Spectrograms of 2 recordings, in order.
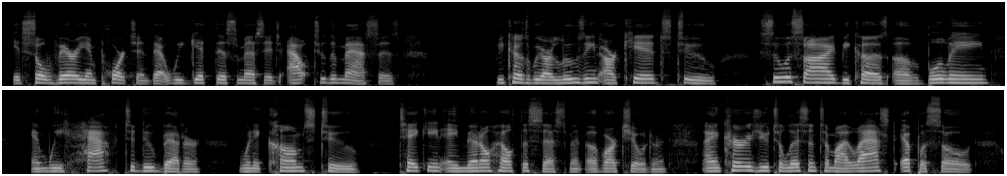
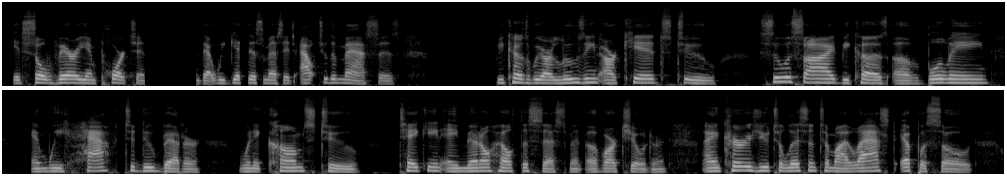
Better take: first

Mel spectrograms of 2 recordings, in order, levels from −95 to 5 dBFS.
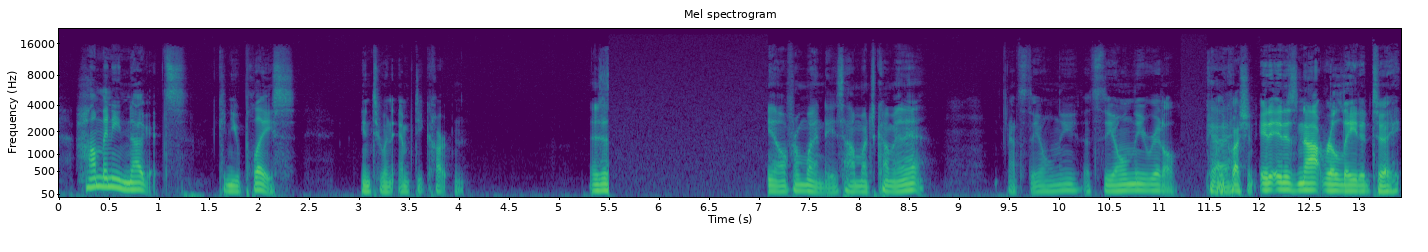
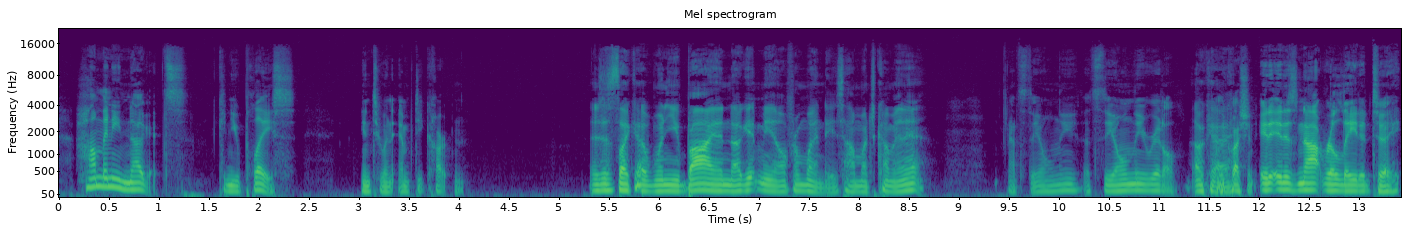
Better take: second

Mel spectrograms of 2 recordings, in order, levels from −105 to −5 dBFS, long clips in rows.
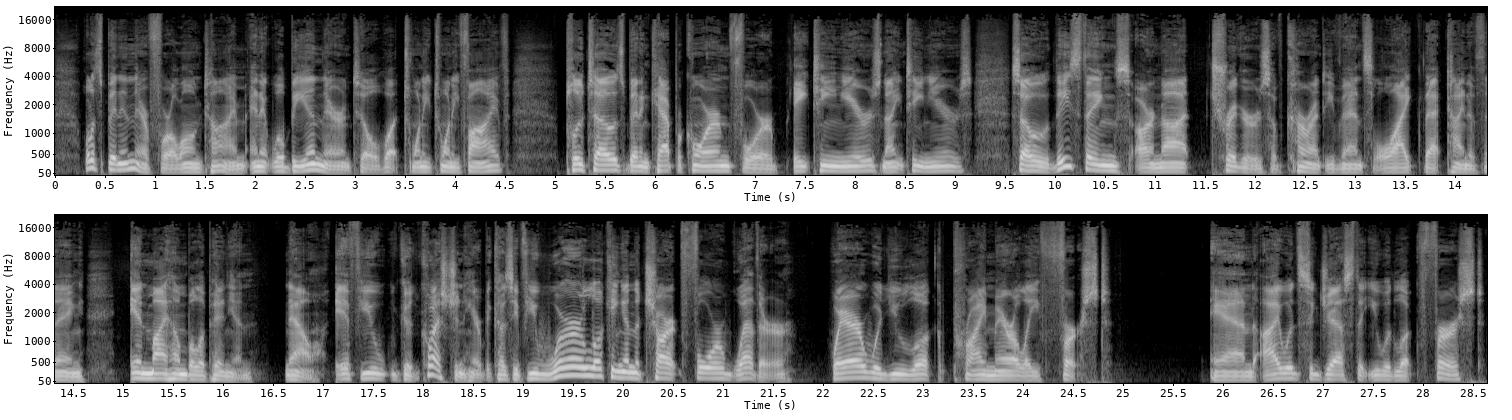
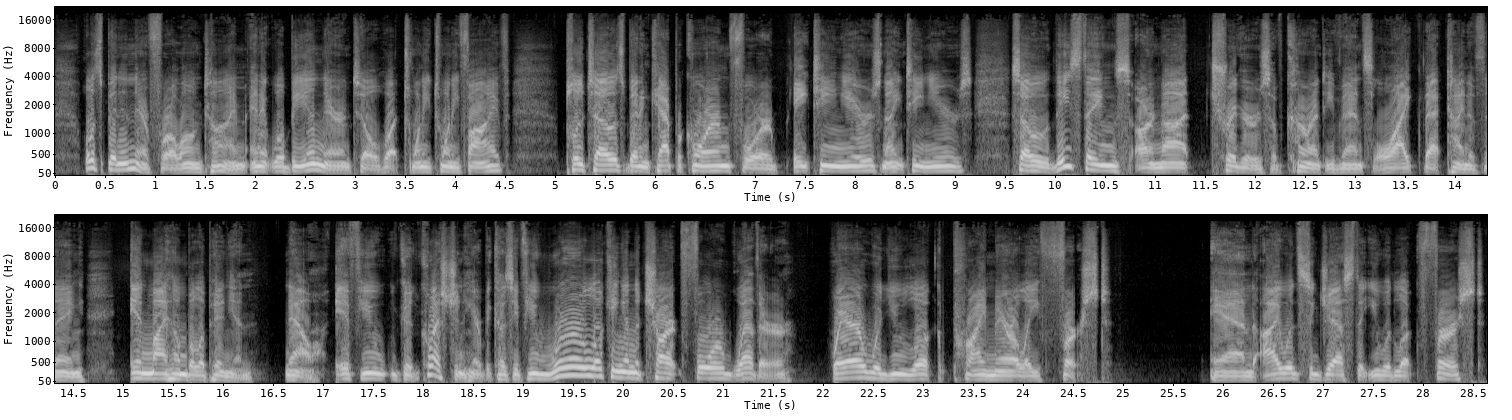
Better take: first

